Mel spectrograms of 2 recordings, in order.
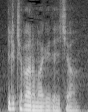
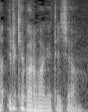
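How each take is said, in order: No difference in how they are said.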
